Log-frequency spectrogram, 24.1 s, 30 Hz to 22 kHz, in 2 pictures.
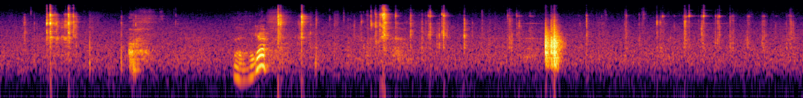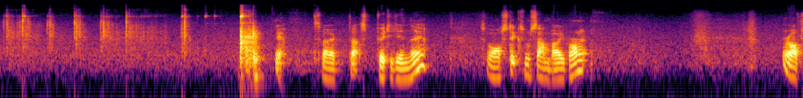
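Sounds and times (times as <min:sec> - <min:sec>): bolt and nut clicking and rattling: 0:00.3 - 0:01.3, 0:04.1 - 0:15.4.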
